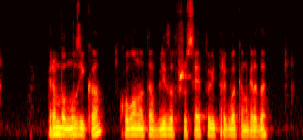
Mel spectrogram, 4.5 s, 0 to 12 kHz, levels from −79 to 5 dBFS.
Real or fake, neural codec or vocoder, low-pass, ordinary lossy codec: fake; vocoder, 44.1 kHz, 128 mel bands every 512 samples, BigVGAN v2; 10.8 kHz; Opus, 16 kbps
